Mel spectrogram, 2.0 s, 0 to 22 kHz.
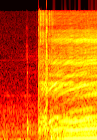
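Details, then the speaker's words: Power window hydraulic pump from a 1953 Oldsmobile 98, bench-tested on the table by jumping its solenoid: a click, then the motor whirs up to a smooth, steady whine with no grinding, spinning freely. This is the normal sound when the windows are operated. "that's good that's the sound you're going to hear when you hit the windows"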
